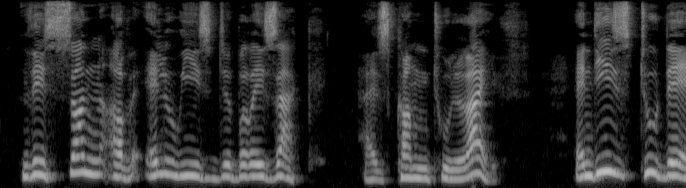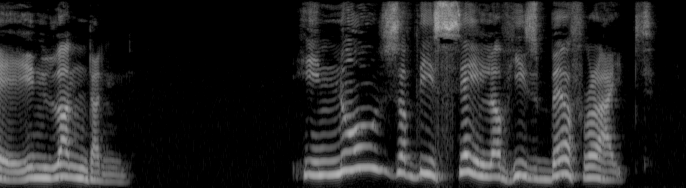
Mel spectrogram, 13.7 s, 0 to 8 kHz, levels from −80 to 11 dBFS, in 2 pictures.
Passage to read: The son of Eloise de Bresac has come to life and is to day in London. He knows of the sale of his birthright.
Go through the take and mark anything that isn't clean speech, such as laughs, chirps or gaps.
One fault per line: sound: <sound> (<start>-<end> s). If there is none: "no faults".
no faults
